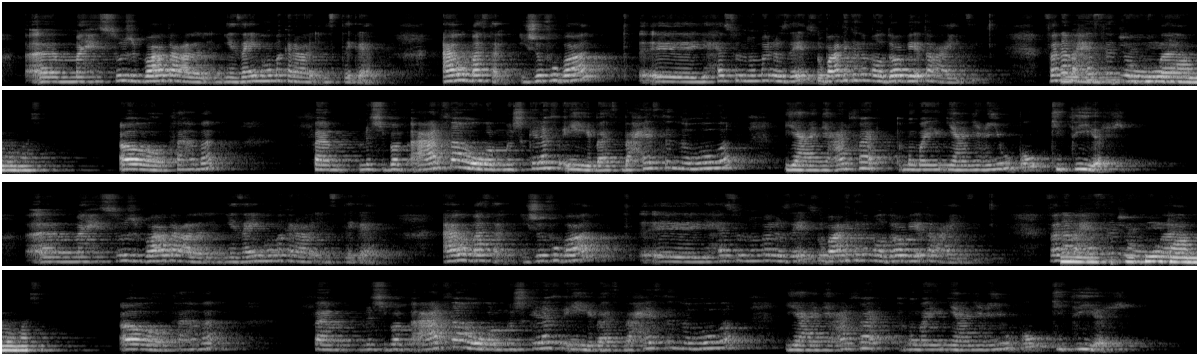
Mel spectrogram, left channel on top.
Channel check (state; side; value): normal; both; correlation 0.51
